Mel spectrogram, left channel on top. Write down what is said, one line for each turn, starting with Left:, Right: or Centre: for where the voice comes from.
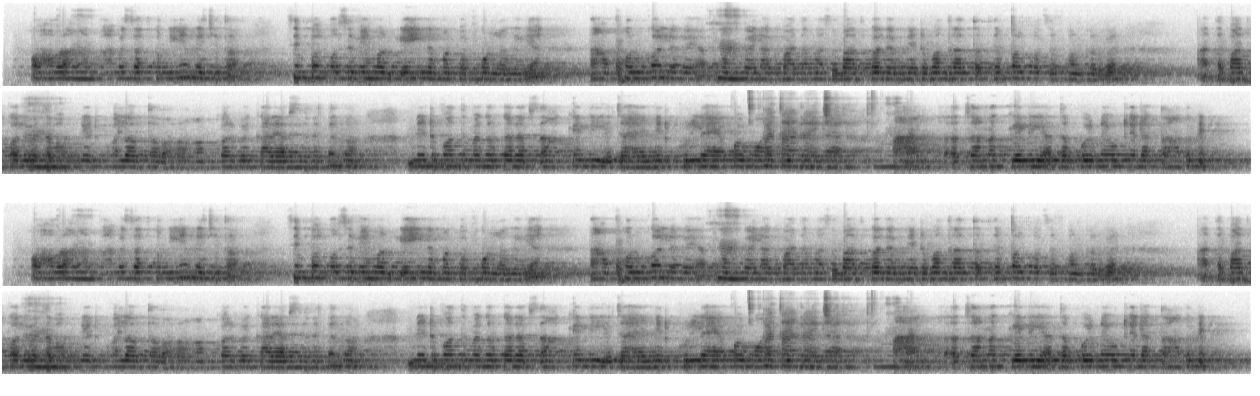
Left: ओ हमरा
Right: ह
Left: हाथमे हमेशा फोनिए नहि छै तऽ सिम्पल कॉलसँ भी हमर यह नम्बर पर फोन लगैए तऽ अहाँ फोन कऽ लेबै आओ फोनयलाके
Right: ह
Left: बाद हमरा से बात कऽ लेब नेट बन्द रहत तऽ सिम्पल कलसँ फोन करबै आ तब बात कऽ
Right: हूँ
Left: लेबै तब हम नेट खोलब तब अहाँ करबै कार आपसँ नहि तब ने नेट बंन्द मे अगर करेब से अहाँ किय चाहे नेट खुलले हइ कोइ मोबाइल
Right: पता
Left: देख
Right: नहि
Left: रहल हइ
Right: चलत हँ
Left: अहाँ अचानक कली आ तब कोइ नहि उठेलक तऽ अहाँके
